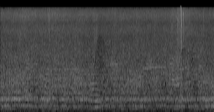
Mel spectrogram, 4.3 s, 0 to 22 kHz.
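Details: Honey bees inside hive 4, 17 days after the colony was split, produce a steady dense buzzing hum with a low droning tone that holds level throughout.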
